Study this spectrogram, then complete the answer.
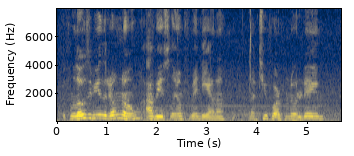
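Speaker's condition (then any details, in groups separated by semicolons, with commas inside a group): Cerebral palsy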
